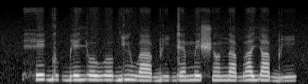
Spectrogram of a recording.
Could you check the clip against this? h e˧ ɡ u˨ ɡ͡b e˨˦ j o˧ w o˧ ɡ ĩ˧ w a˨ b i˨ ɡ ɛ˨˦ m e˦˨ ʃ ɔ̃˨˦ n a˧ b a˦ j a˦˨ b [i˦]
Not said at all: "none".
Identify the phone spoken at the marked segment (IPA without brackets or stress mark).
i˨˦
